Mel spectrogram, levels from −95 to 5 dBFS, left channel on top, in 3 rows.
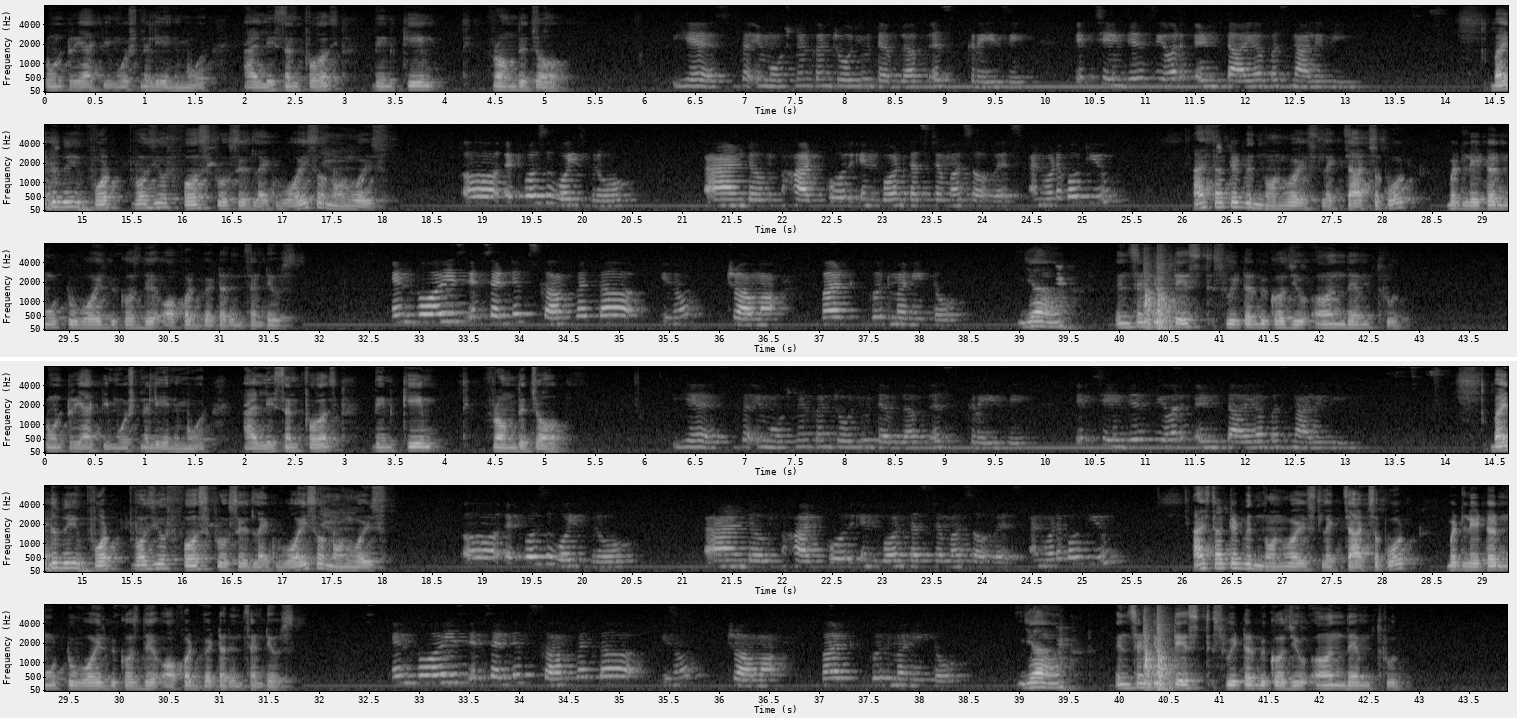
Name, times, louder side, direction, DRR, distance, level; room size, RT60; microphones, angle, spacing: voice 1, 0.0-1.6 2.0-2.9 3.3-3.9 4.5-5.1 14.1-18.0 26.1-28.2 28.6-31.7 39.0-39.6 40.0-42.8, right 2 dB, 50° right, 5 dB, 2.3 m, -32 dB
voice 2, 6.3-13.3 18.4-26.1 31.9-39.1 39.4-39.5 39.9-40.0, left 2 dB, 50° left, 6 dB, 2.6 m, -39 dB
22.5 x 17.0 x 2.6 m, 0.36 s
head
